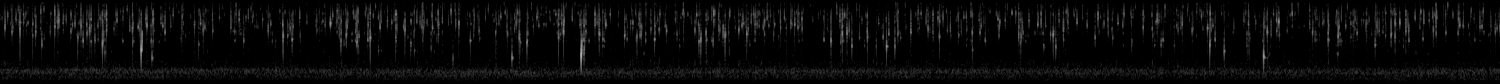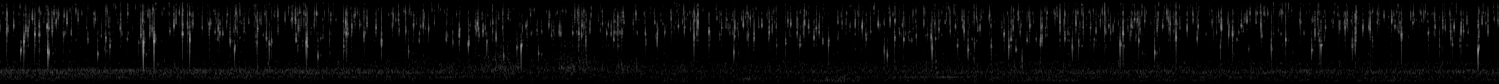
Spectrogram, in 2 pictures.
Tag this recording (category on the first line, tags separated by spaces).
Soundscapes > Nature
creek river stream Water waterstream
